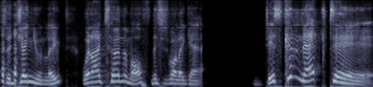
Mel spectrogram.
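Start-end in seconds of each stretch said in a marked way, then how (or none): 3.5-5.0 mock eager, bright, swooping American announcer voice. Mimicking what Zoom says when the recording is turned off, imitating excited Zoom voice. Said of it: "she's so excited about it".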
